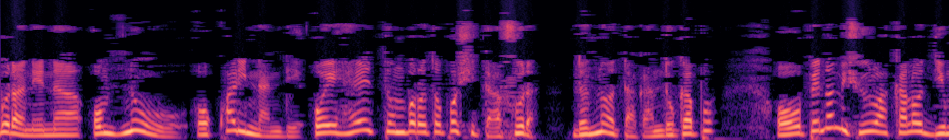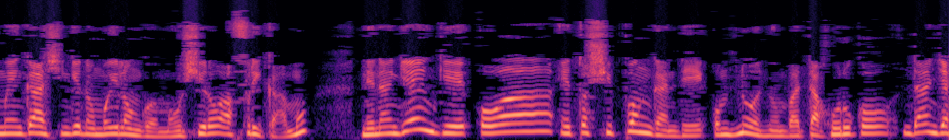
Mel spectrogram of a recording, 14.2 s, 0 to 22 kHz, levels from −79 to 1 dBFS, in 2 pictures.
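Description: From start to end, the speech sounds washy and ringing. A hiss breathes with it. This is likely WMA compression, with damage that fits a low bitrate near 24 kbps.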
